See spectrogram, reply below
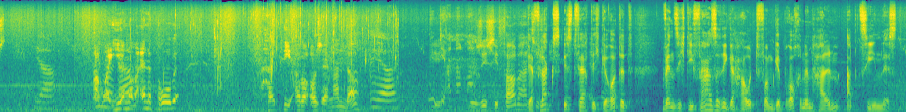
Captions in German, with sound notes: [Arbeitsgeräusche und -gespräch] Der Flachs ist fertig gerottet, wenn sich die faserige Haut vom gebrochenen Halm abziehen lässt.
